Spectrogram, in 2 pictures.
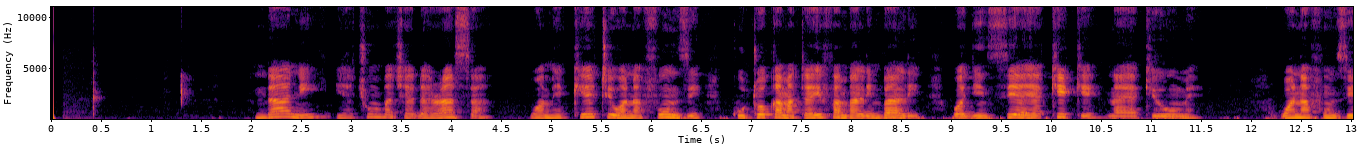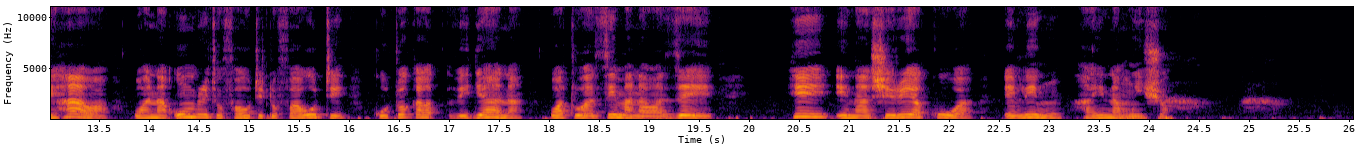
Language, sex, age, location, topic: Swahili, female, 18-24, Dar es Salaam, education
